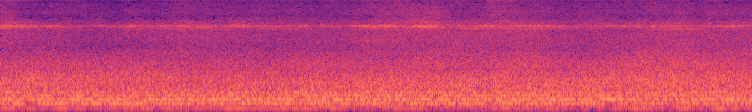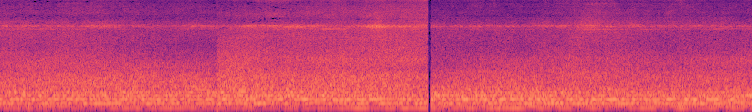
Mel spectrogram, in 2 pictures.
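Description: Propeller engines of a large aircraft drone loudly and steadily nearby.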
